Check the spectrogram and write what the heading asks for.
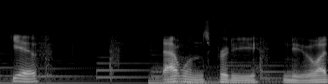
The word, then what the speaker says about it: GIF: yeah, how to pronounce GIF? Yeah, G like God and if.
